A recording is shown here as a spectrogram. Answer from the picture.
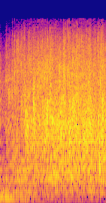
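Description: Congregation applauding right after a sung piece ends, a steady patter of many hands clapping.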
